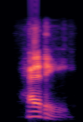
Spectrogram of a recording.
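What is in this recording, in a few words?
"heady", American English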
